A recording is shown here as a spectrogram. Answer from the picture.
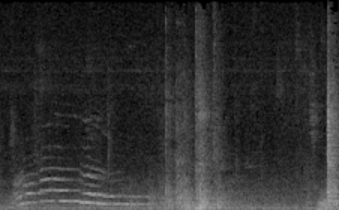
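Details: Angry pet cat throwing a tantrum at the vet during a home visit: a long, drawn-out yowl rises sharply and then slides down over about a second, followed by bumping and rustling noises and a door-like knock.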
